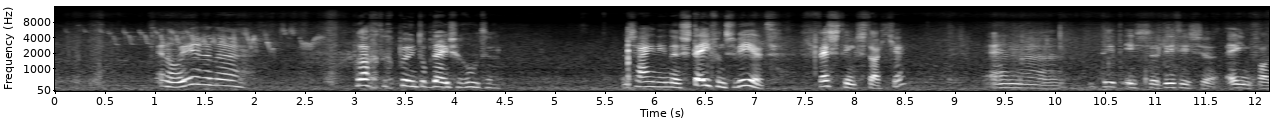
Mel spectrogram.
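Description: A middle-aged woman talks calmly and clearly close by, outdoors.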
